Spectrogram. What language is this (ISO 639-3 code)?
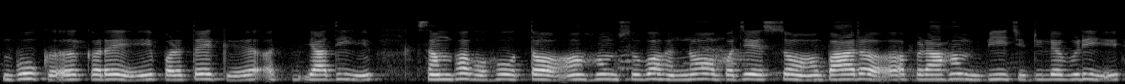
mai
